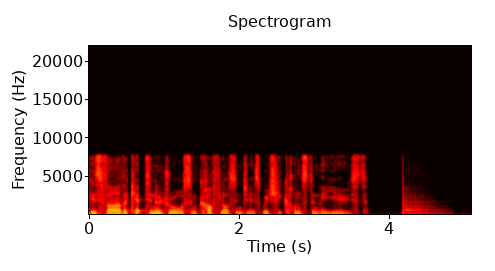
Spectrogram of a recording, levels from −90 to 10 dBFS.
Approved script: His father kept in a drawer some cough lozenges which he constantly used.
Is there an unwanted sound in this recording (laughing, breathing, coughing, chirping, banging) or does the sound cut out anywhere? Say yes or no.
yes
